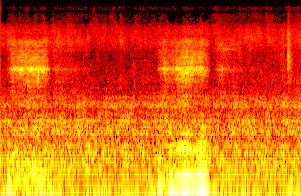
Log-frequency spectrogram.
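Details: Soft rhythmic rattling snores on each breath over a steady background hum: a sleeping Labrador–golden retriever mix dog snoring.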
